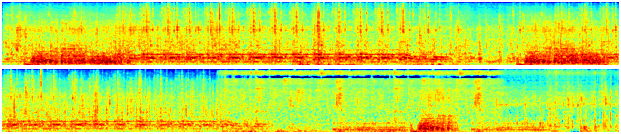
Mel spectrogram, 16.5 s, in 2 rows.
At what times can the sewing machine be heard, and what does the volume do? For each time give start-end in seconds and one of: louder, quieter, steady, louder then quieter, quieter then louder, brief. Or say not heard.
0.0-16.4 quieter.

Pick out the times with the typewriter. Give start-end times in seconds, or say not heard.
not heard.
